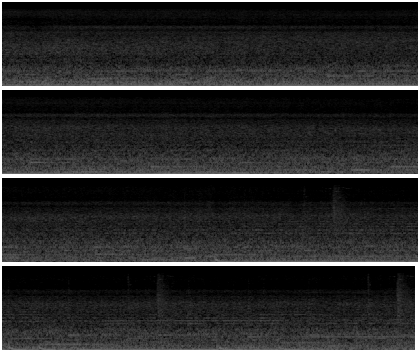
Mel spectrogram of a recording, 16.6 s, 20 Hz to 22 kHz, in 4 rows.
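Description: White-water rapids churned up by a 10-foot drop, rushing steadily, with faint background music over them.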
